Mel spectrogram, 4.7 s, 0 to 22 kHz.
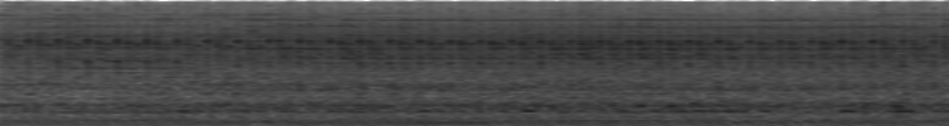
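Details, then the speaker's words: Princess 2200 automatic just started after sitting: engine runs with a slightly lumpy, unsteady beat and hissy intake; one carburettor draws strongly, the other hardly at all, owner suspects one carb doing all the work, possibly air bubbles. "this one is sucking a lot this one is not at all almost"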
